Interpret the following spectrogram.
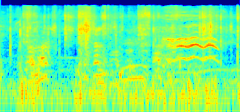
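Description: A high, wavering animal call about a second and a half in, over indistinct voices.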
